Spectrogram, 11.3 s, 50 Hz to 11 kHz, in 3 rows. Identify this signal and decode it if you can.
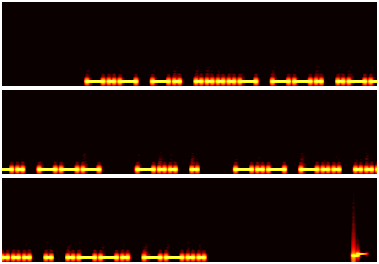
Morse code, heard as a keyed tone, about 22 wpm, 700 Hz. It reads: KN4GPO DE KD5EPZ
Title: USA Callsign DE Callsign - 6 Characters - 22wpm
